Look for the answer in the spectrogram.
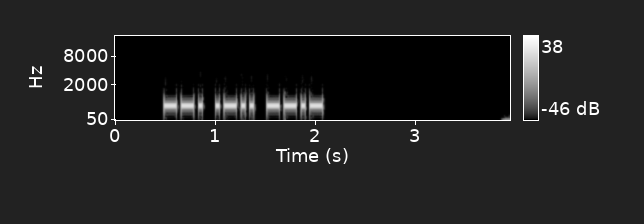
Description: Morse code, heard as a keyed tone, about 28 wpm, 700 Hz. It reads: GLQ
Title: USA Call Sign Postfixes - 3 Letters 28wpm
